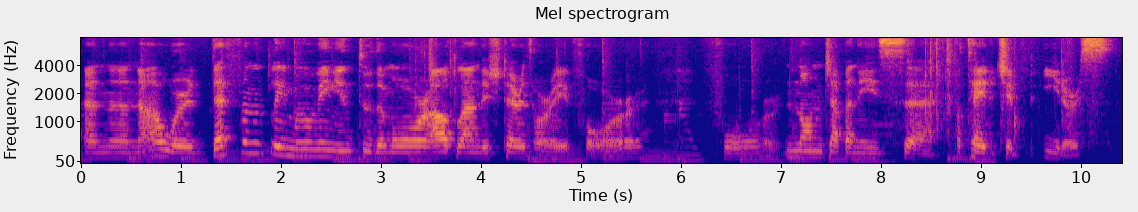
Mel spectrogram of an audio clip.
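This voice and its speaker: A man's voice: medium pitch, a little slow, creaky, faint music behind. A man presenting a casual taste-test review, thinking aloud in hesitant, broken phrases. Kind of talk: casual food review talk to camera.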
